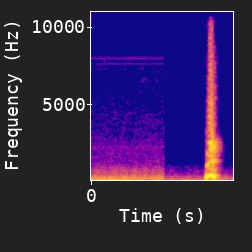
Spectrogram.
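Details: A Korean Jindo gives a single sharp, startled bark after a stretch of quiet room hum, while being whispered to indoors.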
